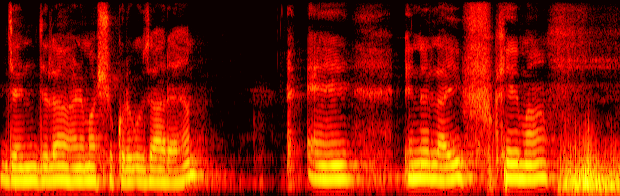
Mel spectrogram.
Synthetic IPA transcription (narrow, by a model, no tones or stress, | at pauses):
d͡ʑɐ̃nd͡ʑəlaɦɐɽ̃mãʃʊkɾɡʊzaːɾaːɦjã | ɛ̃ː | ɪnəlaːɪfkʰeːmãː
